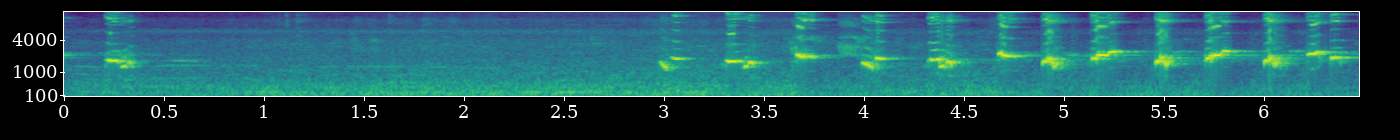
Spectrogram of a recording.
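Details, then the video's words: Yellow-vented bulbul gives a long rolling song used as a tutor recording: a single bubbly note, a pause, then a long fast run of about a dozen liquid, chortling notes, roughly four each second. "trucuk ropel panjang"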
